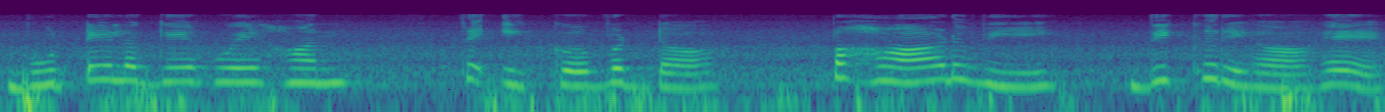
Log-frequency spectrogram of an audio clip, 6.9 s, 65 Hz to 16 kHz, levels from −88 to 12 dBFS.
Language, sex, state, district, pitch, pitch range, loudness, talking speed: Punjabi, female, Punjab, Kapurthala, 275 Hz, 240-300 Hz, -19 LUFS, 105 wpm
